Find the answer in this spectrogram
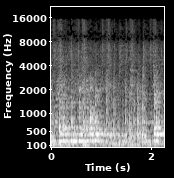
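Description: Live Latin street band music: drums keep a busy beat under held melody notes.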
